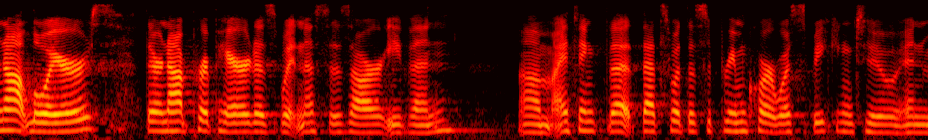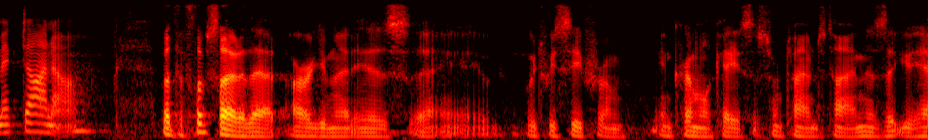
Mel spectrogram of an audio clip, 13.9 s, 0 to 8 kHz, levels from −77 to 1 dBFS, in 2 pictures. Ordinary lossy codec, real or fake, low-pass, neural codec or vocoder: Opus, 32 kbps; real; 7.2 kHz; none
